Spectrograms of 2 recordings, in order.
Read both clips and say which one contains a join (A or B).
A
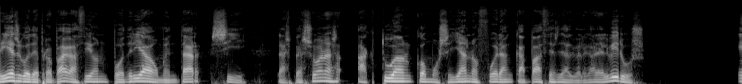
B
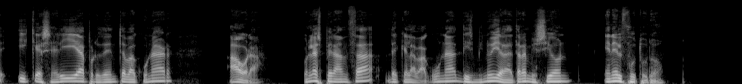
A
